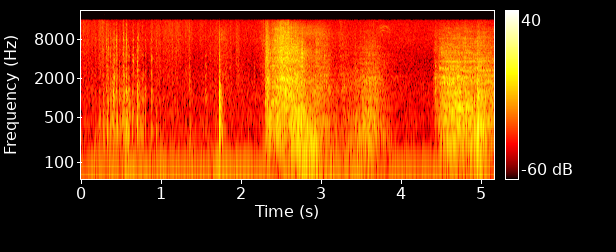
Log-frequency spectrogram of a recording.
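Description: Hand-plane parts being handled and fitted, the wooden front knob with its threaded rod and brass cap going onto the plane's base: light clicks, one sharp tick about a second and a half in, then two short scraping sounds.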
